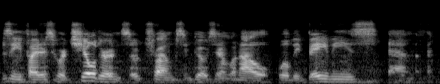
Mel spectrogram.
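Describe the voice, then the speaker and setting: A man's voice: lowish voice, normal speed, bright, forceful tone, a little hiss or hum. A man rambling casually while he drives, reviewing an episode. His voice has a tinny, tin-can sound from a poor recording in a car. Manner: loose and rambling, many fillers. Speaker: anime reviewer.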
